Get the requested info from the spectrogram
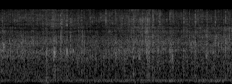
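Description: Butter sizzling in a hot frying pan: a steady crackling hiss.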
